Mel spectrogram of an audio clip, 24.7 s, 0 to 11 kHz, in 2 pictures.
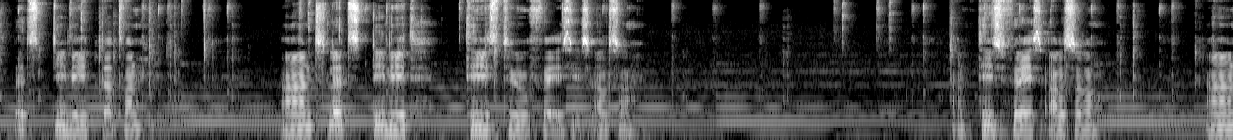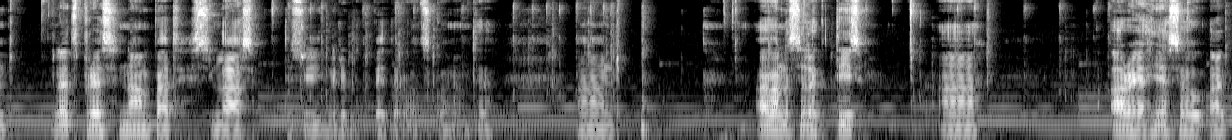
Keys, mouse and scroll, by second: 0.9 Tab, 2.9-11.9 right drag, 5.6 x, 5.9-13.6 middle drag, 9.8 x, 11.9 Tab, 13.6 KP_Divide, 15.8 Tab, 19.5-21.8 drag, 20.2-23.6 right drag, 23.6 a, 24.0-24.6 right drag.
